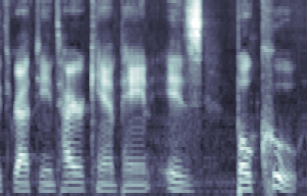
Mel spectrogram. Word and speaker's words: BoKu: There is a very clear emphasis, a stressed syllable on the ku of BoKu. So it's not BoKu, it's BoKu.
